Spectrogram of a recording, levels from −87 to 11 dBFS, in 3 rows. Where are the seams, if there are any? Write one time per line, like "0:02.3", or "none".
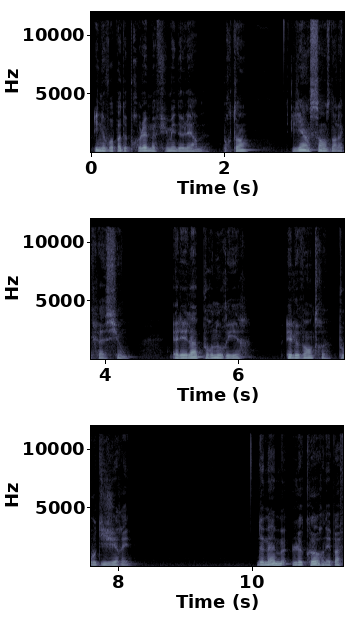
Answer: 0:01.8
